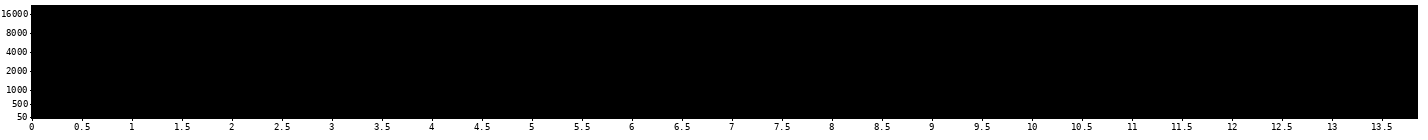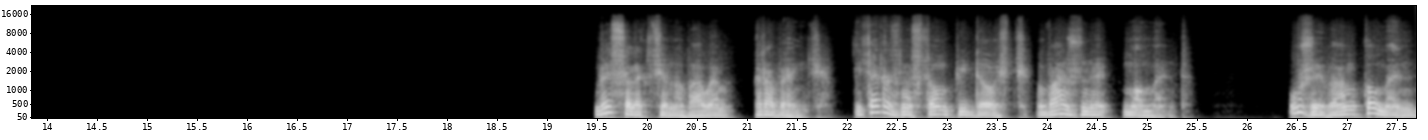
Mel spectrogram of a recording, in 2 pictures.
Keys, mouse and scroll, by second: 1.9 scroll up 1, 2.2 ctrl+click, 2.7-3.4 ctrl+scroll down 3, 3.4 middle click, 4.2 scroll up 1, 7.7 shift+click, 9.9 ctrl+click, 11.2-17.4 middle drag, 17.7 middle click, 18.4 middle click, 19.4 scroll up 2, 19.5-21.4 middle drag.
